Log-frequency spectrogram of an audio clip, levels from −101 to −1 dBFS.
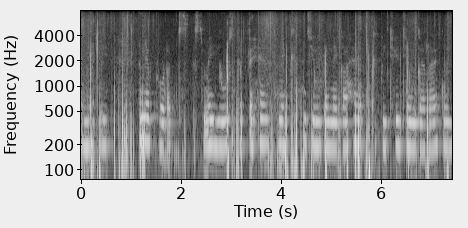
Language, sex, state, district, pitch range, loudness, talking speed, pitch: Hindi, female, Rajasthan, Jaipur, 185-195 Hz, -24 LUFS, 135 wpm, 190 Hz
